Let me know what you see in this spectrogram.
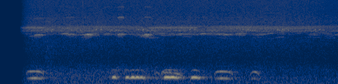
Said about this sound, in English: Two horned owls duet in twilight from a bare branch.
